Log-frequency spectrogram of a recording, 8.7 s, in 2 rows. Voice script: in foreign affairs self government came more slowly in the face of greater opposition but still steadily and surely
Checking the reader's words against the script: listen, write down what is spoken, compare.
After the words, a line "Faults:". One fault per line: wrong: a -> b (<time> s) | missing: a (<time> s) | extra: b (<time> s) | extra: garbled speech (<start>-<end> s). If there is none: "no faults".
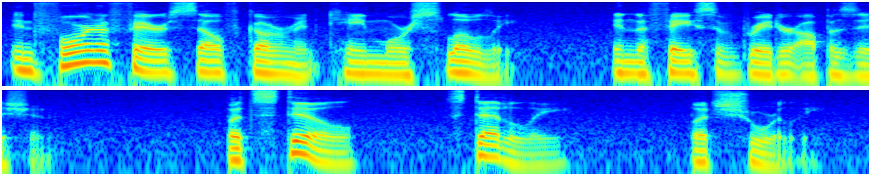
in foreign affairs self government came more slowly in the face of greater opposition but still steadily but surely
Faults:
wrong: and -> but (7.8 s)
